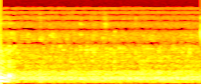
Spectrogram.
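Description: Small aquarium filter running: a faint, steady trickle of water.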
